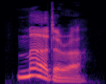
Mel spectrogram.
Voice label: "murderer", voice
